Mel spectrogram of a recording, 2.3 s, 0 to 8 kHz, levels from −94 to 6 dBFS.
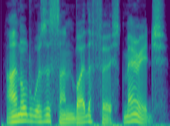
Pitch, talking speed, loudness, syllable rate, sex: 115 Hz, 210 wpm, -17 LUFS, 5.3 syllables/s, male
